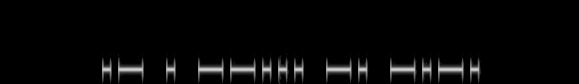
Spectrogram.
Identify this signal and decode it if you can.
Morse code, heard as a keyed tone, about 15 wpm, 700 Hz. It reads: AE7NC
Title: USA Call Signs - 5 Characters - Repeated 2x - 15wpm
